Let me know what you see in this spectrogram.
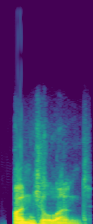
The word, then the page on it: undulant: American English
